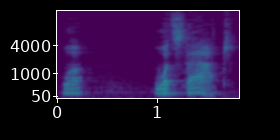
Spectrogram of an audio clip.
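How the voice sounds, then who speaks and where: A woman's voice: low-pitched, extremely slow, slight background noise, voice pushed up. A woman voicing a frightened, defiant young boy in a horror story, hesitant and whimpering, with music behind. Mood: hesitant, scared.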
